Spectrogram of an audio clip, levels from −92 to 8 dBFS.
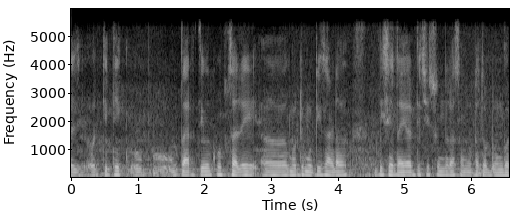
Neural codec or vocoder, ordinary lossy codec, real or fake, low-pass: codec, 16 kHz, 4 kbps, X-Codec, HuBERT features, trained on balanced general audio; none; fake; 5.4 kHz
